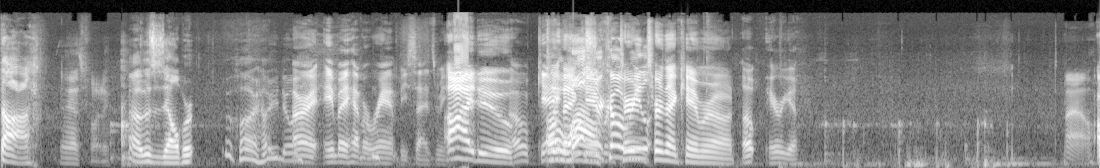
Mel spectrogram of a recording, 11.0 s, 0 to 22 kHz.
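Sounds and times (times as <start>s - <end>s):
microphone handling thumps: 8.1s - 10.5s.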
